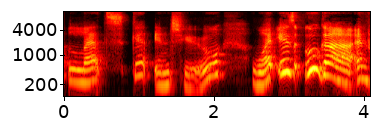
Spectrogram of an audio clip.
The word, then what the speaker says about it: hygge: I was pronouncing it hygi. But it is Ugga.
